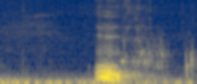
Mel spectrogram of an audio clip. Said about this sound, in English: Ooh, hydration. So good. Let me take another sip real quick. My God, I love water.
